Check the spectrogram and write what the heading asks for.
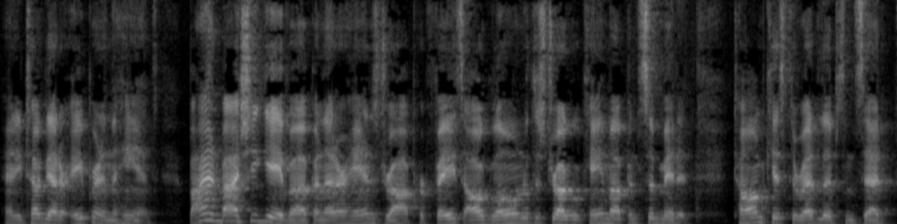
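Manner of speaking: ordinary delivery, nothing marked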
